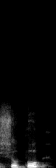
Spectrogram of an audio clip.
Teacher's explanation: uma vogal breve, e a consoante alongada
